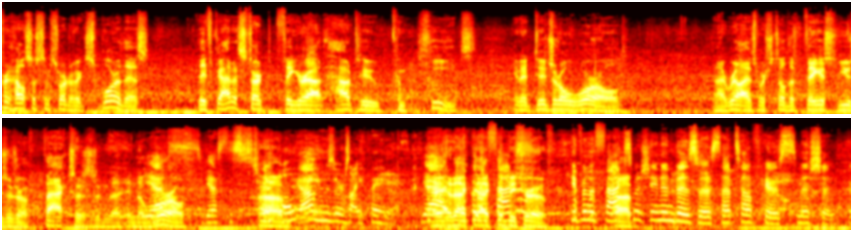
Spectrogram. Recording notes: live from HIMSS 2023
